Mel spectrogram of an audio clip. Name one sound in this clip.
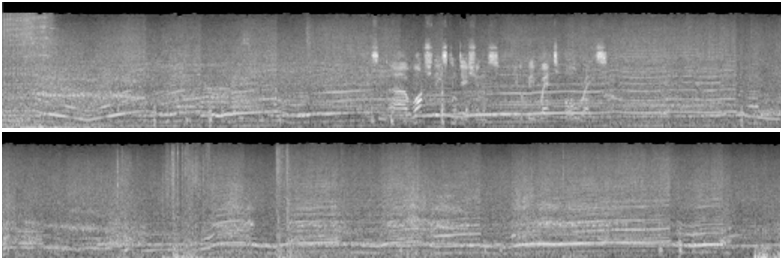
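A racing car engine roars and whines up and down through gear changes.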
